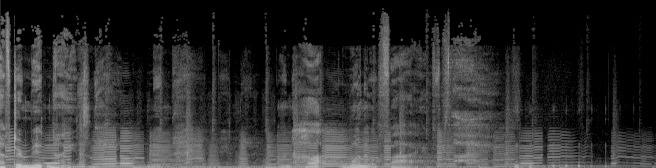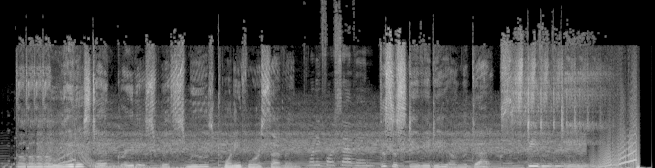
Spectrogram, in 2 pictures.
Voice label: english american radio imaging

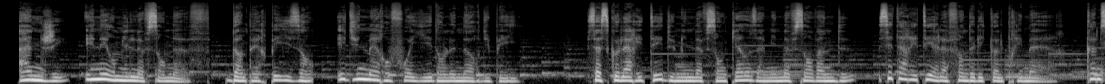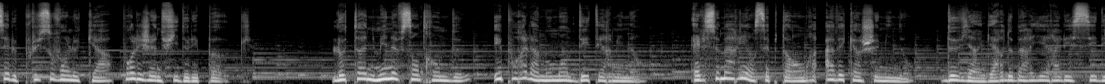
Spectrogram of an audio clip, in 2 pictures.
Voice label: french documentaries; French voice over actress native from France, neutral accent.

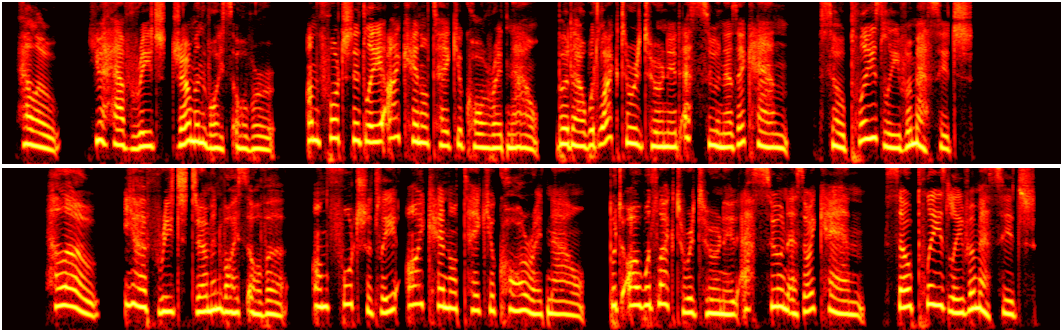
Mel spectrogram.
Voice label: english commercial

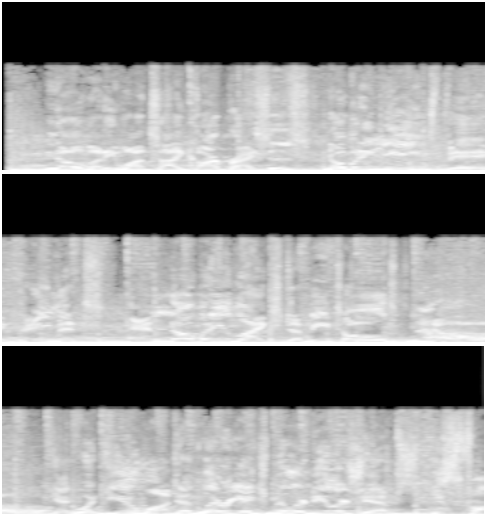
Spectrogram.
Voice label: english american automotive

